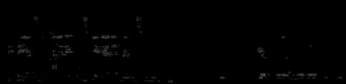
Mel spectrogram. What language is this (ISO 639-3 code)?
ces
